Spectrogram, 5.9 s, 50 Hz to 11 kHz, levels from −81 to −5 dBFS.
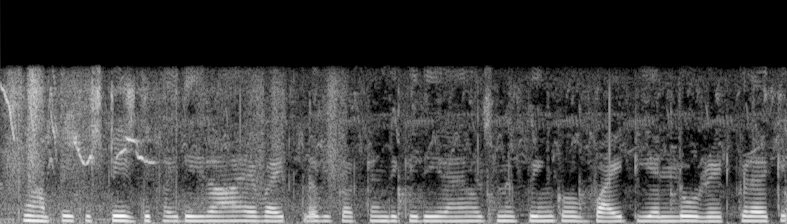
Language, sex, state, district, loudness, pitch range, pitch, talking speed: Hindi, female, Bihar, Kishanganj, -17 LUFS, 220-225 Hz, 225 Hz, 255 wpm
